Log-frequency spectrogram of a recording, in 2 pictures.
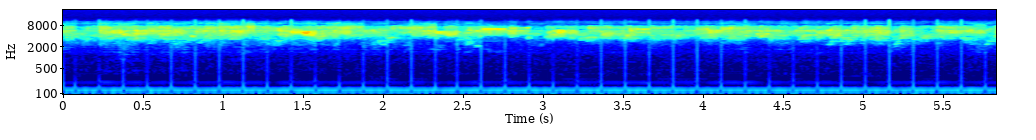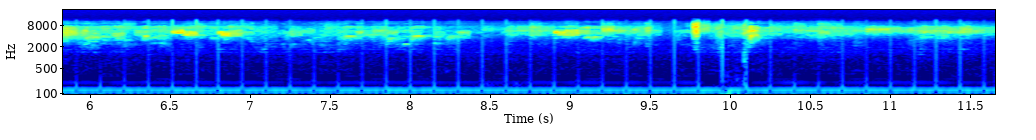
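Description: High-pitched bird twittering and chirping runs over a steady low hum and a fast, even clicking. Just before ten seconds in there is a single soft thump, as a barn swallow lands on its mud-and-straw nest.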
